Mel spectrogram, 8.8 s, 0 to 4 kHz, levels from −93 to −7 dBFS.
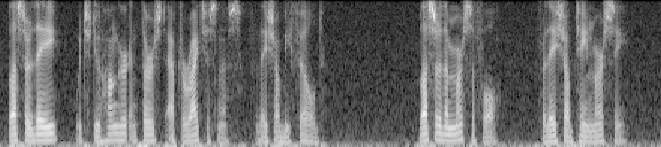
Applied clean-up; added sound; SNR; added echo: none; none; none; none.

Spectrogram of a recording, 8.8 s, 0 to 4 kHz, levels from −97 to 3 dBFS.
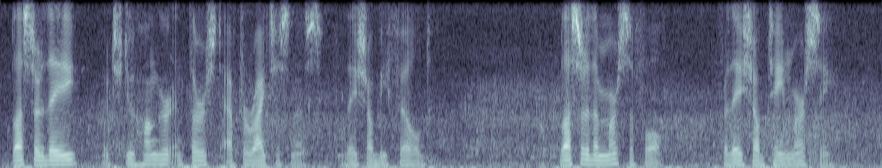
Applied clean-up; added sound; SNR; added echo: none; Ocean; 14 dB; none.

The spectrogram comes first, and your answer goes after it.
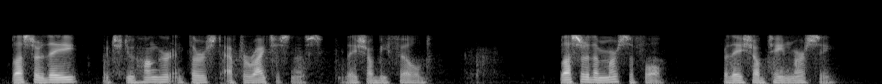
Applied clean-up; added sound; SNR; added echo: neural mask model RNNoise.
